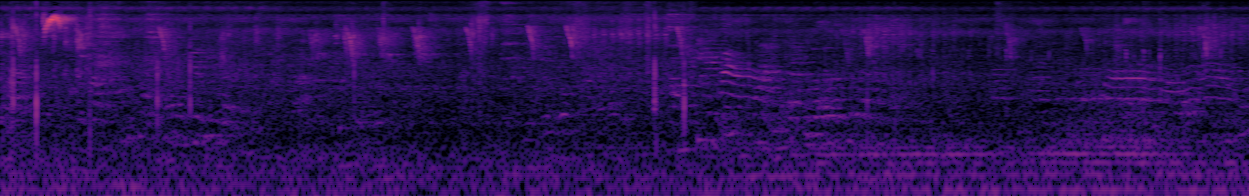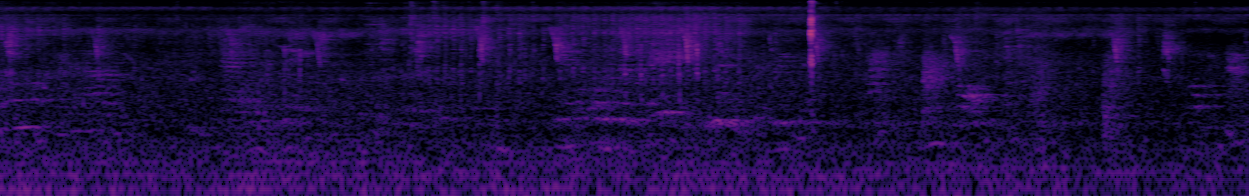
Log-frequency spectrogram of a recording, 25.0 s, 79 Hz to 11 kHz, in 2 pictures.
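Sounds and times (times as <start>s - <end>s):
sharp click: 20.6s - 20.8s.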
